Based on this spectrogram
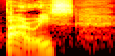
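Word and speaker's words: PVRIS: cambiaron la A por una V, pero se pronuncia Paris,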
